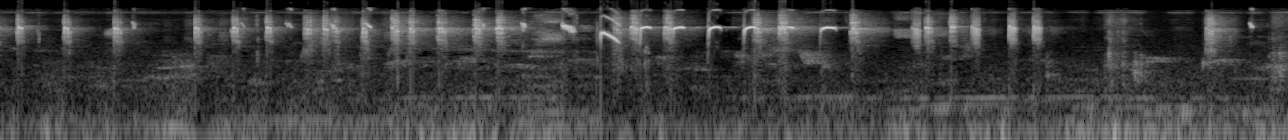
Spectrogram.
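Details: Flowerpecker lure call for trapping birds, a noisy busy chorus: very high, sharp ticking chips in rapid irregular bursts, with a run of thin downslurred whistles midway, and faint low rumble beneath.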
